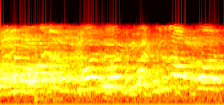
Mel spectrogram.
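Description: Several young people's voices talking and chattering over one another, in a large hall.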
